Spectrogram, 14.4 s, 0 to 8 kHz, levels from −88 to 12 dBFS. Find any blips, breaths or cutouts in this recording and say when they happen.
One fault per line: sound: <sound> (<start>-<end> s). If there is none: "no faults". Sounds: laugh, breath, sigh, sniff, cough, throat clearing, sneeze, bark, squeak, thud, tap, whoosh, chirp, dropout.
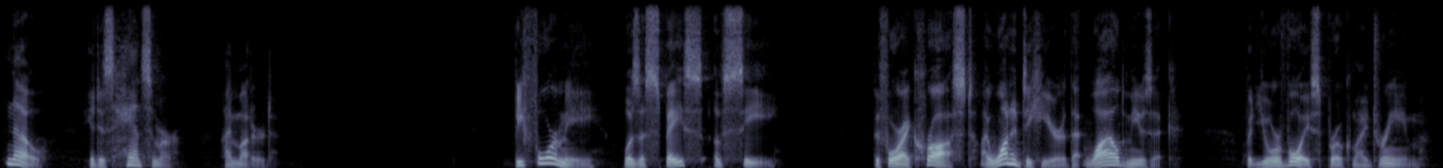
no faults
